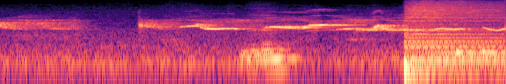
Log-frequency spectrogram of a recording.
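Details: A Rufous-bellied Thrush (sabiá) in street trees of São Paulo's Brooklin district gives a brief, clear whistled phrase of wavering, slurred notes, then loud music abruptly cuts in over it.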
